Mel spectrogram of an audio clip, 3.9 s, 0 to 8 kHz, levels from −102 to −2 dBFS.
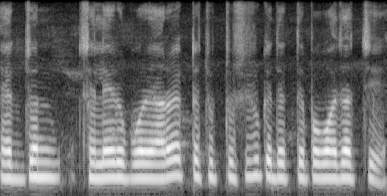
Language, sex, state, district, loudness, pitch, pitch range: Bengali, male, Assam, Hailakandi, -14 LUFS, 185 Hz, 185-200 Hz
